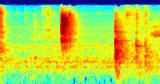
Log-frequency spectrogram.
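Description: Two brief clattering handling sounds, one about a second in and one near the end, as a tape measure and a stainless steel tumbler are handled and the tumbler is set down on a wooden workbench.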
